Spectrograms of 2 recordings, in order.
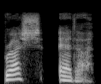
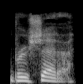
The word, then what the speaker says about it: bruschetta: what oh right I'm making brush Etta bruschetta soya corrected Annika mouth the correct pronunciation as Riley grabbed dishes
